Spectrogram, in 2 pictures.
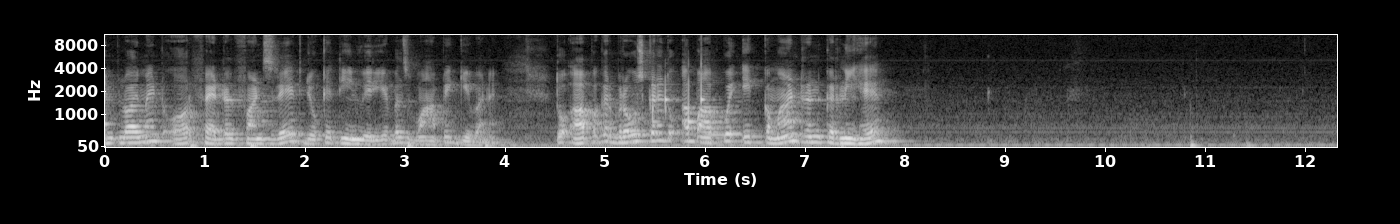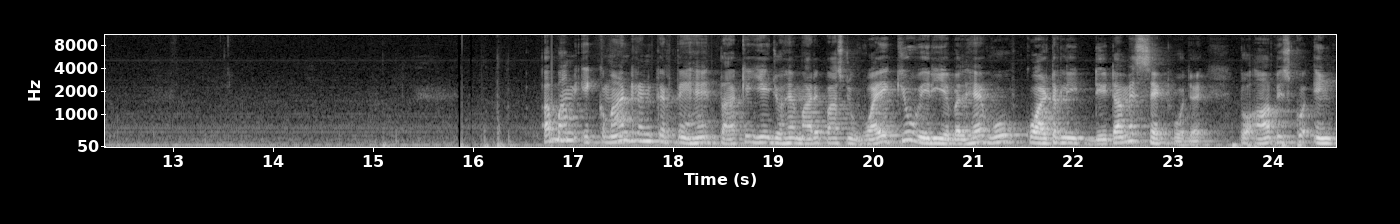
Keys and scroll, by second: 15.7 shift+F9, 23.1-24.6 typing.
